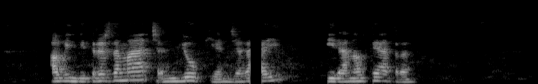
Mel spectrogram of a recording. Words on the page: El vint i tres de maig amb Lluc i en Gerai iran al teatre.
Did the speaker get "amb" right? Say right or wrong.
wrong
